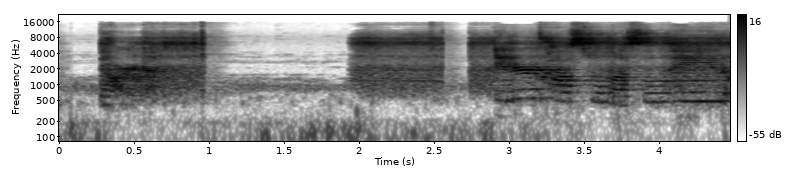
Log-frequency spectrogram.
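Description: A woman talking, breathy at first, with a quieter moment about a second in and plain speech from near three seconds on.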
